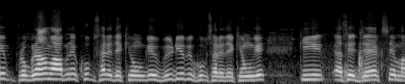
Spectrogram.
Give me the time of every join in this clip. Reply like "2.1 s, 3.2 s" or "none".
none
